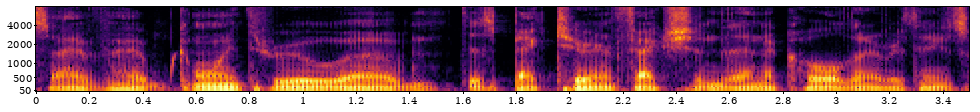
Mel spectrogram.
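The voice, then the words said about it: Rough, strained voice from illness. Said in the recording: “I'm a little bit rusty with the voice ... my voice is kind of shot”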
